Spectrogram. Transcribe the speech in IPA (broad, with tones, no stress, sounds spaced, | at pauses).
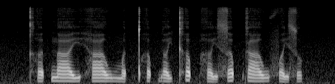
kʰ ɐ˨˥ t̚ n̪ aː˧ j h aː˧ w m ɐ˨˥ t̚ pʰ ɐ˧ p̚ j ɐ˨˥ j kʰ ɐ˥ p̚ h ɐ˨˩ j s ɐ˥ p̚ k aː˨˧ w f ɐ˨˩ j s ʊ˧ k̚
